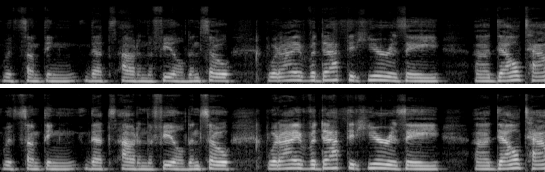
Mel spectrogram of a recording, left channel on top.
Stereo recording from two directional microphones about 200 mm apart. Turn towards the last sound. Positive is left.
turn(degrees=5)  # may be behind; listen again after turning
